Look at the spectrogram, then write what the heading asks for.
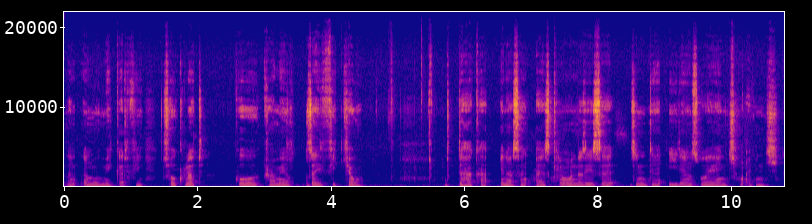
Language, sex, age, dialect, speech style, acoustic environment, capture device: Hausa, male, 25-34, Nigeria - Nigerian Standard, focused; excited, nature; appliances, mobile / Linux / Chrome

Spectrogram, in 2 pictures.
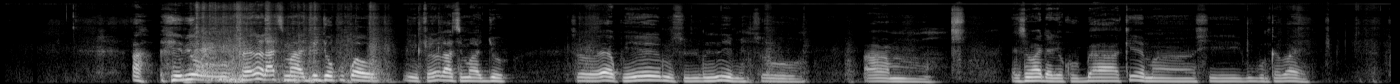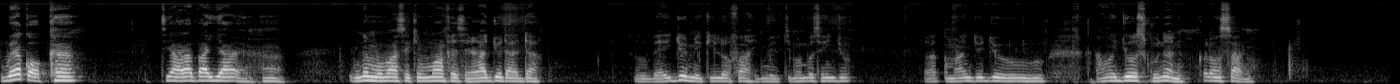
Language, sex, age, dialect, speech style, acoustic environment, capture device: Yoruba, male, 25-34, Nigeria - Lagos Yoruba, relaxed; focused; happy; excited, silence, mobile / Linux / Chrome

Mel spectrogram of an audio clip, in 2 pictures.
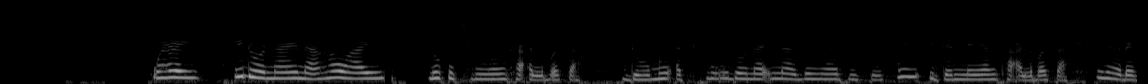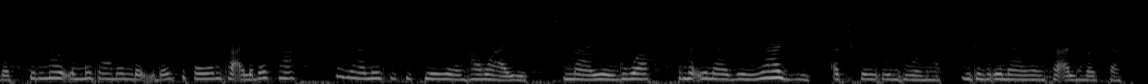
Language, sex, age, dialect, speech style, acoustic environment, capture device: Hausa, female, 25-34, Nigeria - Kano, relaxed, nature, mobile / Linux / Chrome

